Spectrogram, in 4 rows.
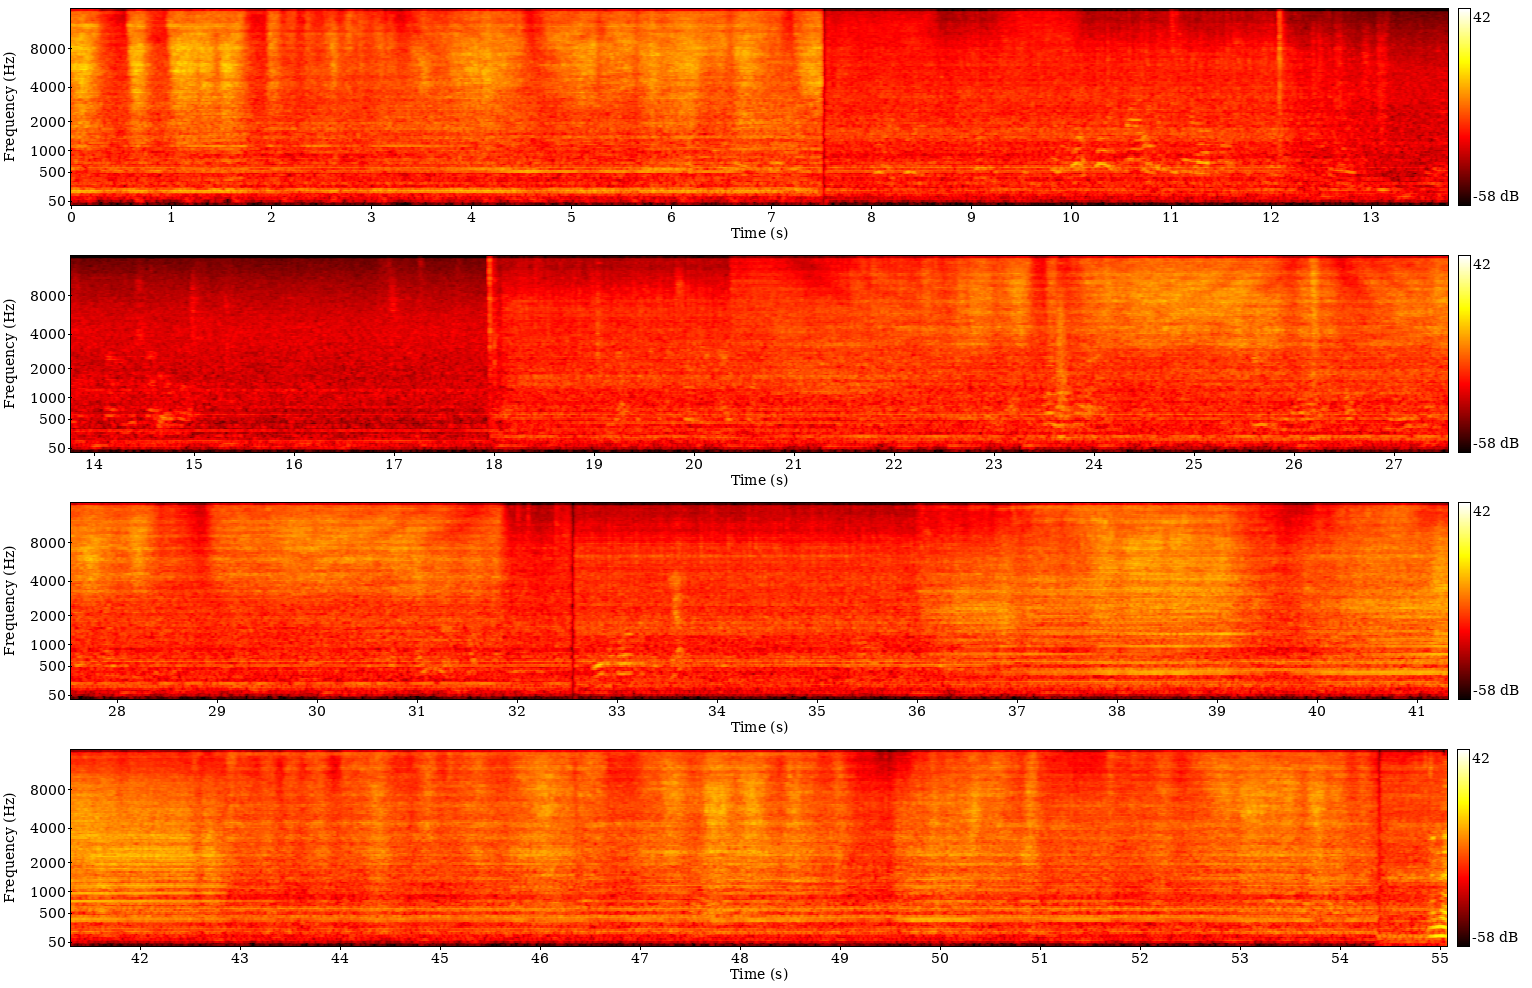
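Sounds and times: turning tool cutting wood: 0:00.0 - 0:07.6, 0:18.0 - 0:32.4, 0:33.0 - 0:55.0
lathe motor humming: 0:00.0 - 0:12.7, 0:18.0 - 0:55.0.

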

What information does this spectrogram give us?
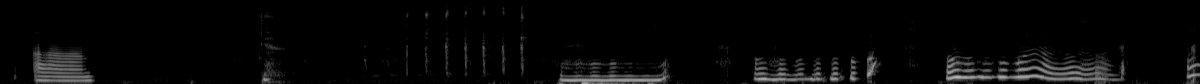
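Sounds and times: lip-smacking kisses: 0:04.0 - 0:05.4
woman humming: 0:05.6 - 0:06.7, 0:07.6 - 0:08.8, 0:09.5 - 0:11.3.

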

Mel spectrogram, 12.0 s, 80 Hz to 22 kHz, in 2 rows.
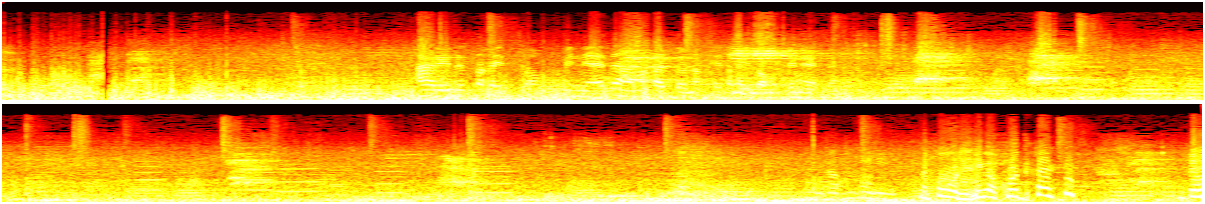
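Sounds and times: low street noise: 0:00.0 - 0:12.0
dog barking: 0:00.5 - 0:00.9, 0:03.1 - 0:03.6, 0:04.5 - 0:05.5, 0:07.1 - 0:07.5, 0:08.2 - 0:08.5, 0:11.6 - 0:12.0.

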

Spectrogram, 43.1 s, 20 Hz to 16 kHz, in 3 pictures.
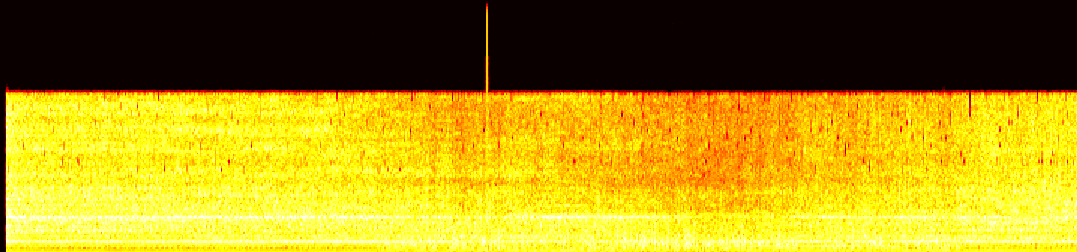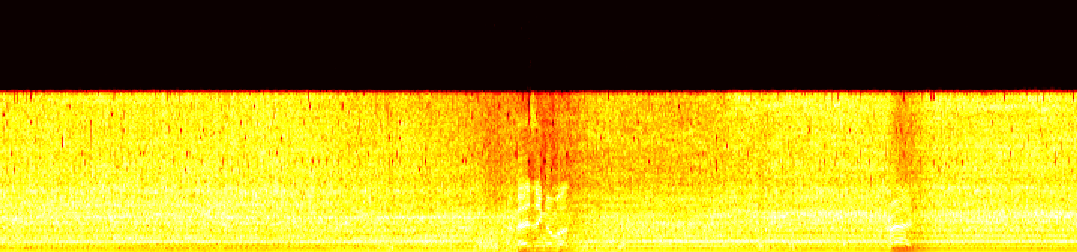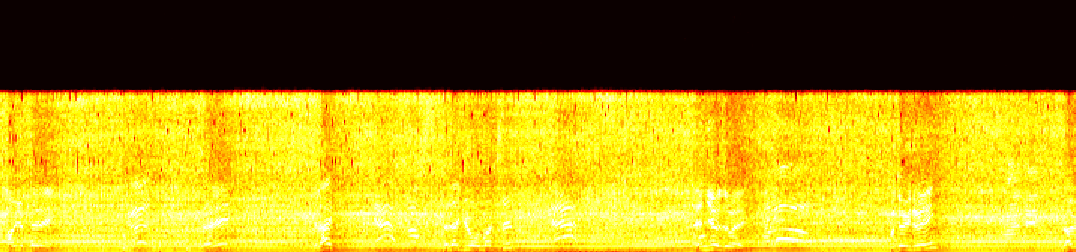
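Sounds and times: outboard motor running: 0:00.0 - 0:43.0
rushing wind and water: 0:00.1 - 0:43.0.

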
